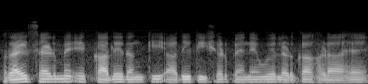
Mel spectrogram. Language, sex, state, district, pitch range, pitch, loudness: Hindi, male, Chandigarh, Chandigarh, 110-125 Hz, 115 Hz, -17 LUFS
